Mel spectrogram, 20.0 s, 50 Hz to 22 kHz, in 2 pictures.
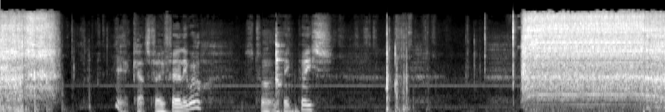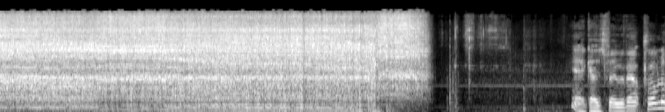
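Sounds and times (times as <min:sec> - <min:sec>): electric chainsaw cutting timber: 0:00.0 - 0:01.0, 0:07.8 - 0:16.5.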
